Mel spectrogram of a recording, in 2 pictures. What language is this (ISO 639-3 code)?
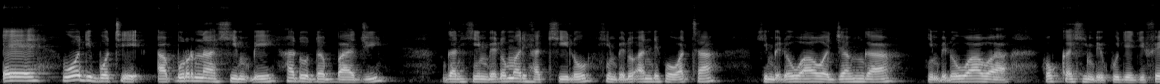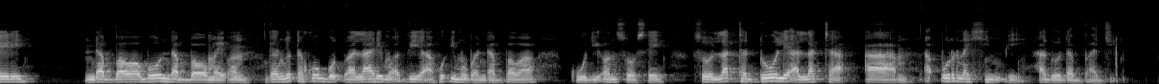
fuq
